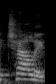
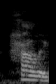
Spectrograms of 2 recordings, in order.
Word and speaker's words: Xali: Well, to be honest, there's several ways of saying it. Mexicans usually say chali gold. Charlie. So that's our more common way of pronouncing it. But a lot of other Spanish speakers would say jali gold, as you said. Yeah, because X sounds as a J, Holly.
